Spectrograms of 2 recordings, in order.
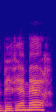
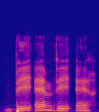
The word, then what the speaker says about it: BMVR: Non, pas BVMR. BMVR. Il faut bien prononcer.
